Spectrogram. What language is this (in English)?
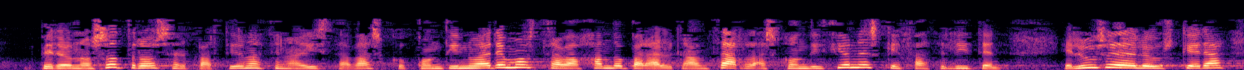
Spanish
